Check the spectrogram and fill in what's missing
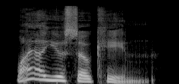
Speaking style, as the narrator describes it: I asked weakly

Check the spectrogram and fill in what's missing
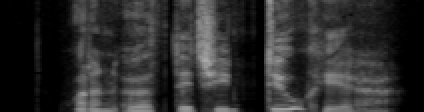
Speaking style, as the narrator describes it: I cried

